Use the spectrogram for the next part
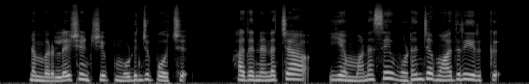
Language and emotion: Tamil, sad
